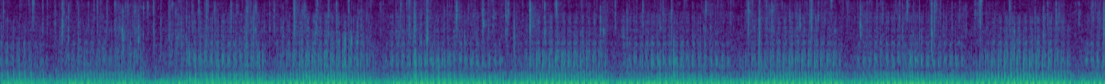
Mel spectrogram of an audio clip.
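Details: Low rumbling purr of a cat, rising and falling in regular breath cycles under frequent crisp crackles and snaps from a fireplace.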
